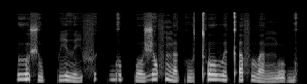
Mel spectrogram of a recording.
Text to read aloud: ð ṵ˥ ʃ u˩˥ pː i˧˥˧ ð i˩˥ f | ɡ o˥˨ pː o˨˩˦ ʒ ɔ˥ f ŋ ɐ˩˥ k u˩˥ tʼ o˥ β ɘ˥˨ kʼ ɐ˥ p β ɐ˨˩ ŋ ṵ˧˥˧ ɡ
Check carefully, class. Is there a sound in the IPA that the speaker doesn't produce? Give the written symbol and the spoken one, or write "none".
p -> f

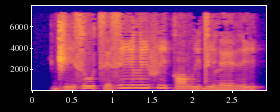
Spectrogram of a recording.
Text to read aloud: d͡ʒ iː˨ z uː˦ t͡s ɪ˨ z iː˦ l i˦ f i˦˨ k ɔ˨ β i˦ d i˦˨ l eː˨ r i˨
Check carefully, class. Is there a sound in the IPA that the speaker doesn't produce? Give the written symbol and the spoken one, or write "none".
none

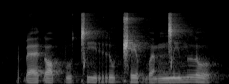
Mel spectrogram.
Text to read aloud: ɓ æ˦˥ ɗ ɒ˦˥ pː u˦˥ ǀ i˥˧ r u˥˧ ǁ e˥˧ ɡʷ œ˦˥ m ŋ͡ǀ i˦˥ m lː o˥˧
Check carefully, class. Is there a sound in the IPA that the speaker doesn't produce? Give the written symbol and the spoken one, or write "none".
œ˦˥ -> æ˦˥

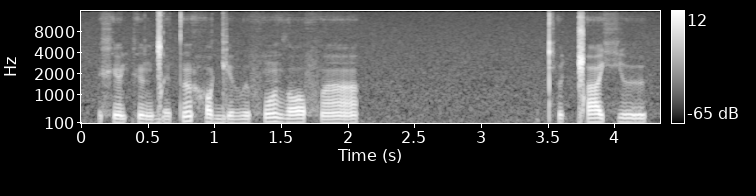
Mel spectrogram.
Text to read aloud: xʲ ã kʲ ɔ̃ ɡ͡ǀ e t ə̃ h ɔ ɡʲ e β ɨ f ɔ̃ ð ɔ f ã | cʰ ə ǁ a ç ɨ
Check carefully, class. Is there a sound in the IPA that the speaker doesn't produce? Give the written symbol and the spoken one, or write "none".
ə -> ɨ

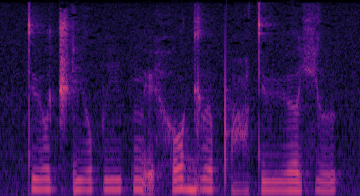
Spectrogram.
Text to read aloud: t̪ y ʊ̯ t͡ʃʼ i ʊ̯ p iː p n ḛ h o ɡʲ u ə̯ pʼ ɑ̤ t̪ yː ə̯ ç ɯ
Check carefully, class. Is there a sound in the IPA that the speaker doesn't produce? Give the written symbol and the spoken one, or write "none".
none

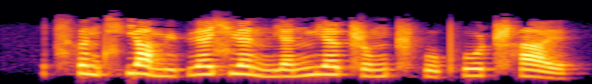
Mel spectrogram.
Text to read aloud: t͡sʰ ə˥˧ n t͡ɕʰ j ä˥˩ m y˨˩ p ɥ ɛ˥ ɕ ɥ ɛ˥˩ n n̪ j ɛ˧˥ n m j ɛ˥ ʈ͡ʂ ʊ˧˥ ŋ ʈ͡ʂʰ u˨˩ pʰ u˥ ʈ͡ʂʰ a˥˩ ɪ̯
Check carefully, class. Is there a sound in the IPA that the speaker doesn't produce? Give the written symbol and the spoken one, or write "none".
none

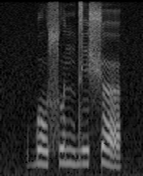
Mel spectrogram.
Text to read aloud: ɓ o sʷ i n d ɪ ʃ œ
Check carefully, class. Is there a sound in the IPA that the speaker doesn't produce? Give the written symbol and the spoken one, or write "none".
ɪ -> i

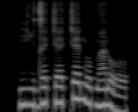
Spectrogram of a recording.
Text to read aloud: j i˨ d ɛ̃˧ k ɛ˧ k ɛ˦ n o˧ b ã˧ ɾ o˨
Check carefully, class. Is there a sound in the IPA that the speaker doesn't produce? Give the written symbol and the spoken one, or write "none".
ɛ̃˧ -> ɛ˧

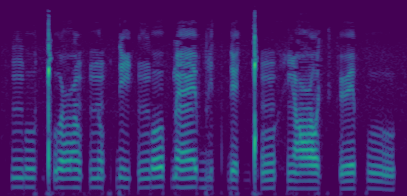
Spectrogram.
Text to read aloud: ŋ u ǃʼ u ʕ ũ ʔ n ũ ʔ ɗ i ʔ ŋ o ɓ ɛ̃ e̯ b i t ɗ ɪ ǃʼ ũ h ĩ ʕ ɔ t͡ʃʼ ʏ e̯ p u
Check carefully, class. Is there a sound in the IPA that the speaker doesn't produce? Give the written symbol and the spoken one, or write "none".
none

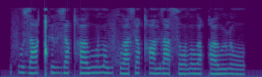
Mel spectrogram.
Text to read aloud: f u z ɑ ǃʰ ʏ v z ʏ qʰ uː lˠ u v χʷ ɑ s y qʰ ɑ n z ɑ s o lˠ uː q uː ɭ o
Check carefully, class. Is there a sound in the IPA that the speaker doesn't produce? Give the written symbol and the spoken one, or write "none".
none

